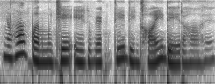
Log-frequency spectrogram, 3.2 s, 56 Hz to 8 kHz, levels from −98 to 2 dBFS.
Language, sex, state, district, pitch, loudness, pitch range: Hindi, female, Himachal Pradesh, Shimla, 210 Hz, -15 LUFS, 195-235 Hz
